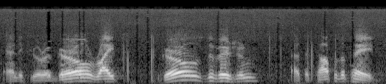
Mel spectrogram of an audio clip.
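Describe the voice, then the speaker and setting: A man announcing in 1930s radio style, making an emphatic, enthusiastic scripted pitch to children. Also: very animated, moderate pace, rough recording. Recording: hissy 1930s radio recording.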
